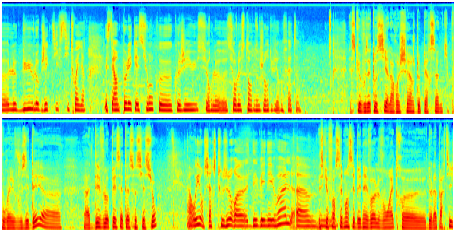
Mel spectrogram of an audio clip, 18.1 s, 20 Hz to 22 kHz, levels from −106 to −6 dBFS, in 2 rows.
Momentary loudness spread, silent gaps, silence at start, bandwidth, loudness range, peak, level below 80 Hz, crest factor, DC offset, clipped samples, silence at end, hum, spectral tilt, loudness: 9 LU; none; 0 s; over 20 kHz; 3 LU; -2 dBFS; -54 dBFS; 16 dB; under 0.1%; under 0.1%; 0 s; none; -5.5 dB/octave; -17 LUFS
